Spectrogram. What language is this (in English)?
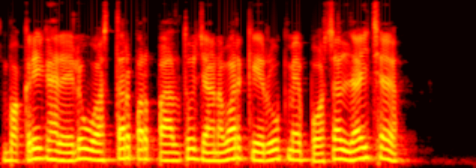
Maithili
